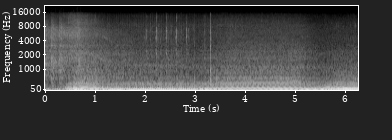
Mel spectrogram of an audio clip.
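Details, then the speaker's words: 2005 Mazda Miata with newly installed turbo kit, first drive: pulls smoothly to about 3000 rpm with deep even exhaust note and a slight turbo whoosh, no knocks or rattles; turbo spool sounds normal. "that was only like 3000 rpm you heard a little shoo so i mean i'm hyped on it"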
